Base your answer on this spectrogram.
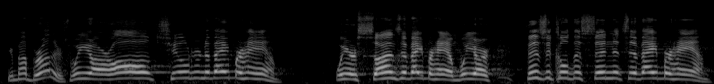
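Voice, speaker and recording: A man's voice: very high voice, normal speed, a bit bright, voice pushed up. A man playing an ancient apostle who earnestly pleads with a crowd, repeating himself insistently. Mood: pleading, earnest. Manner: impassioned, insistent repetition. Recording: long hall reverb.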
